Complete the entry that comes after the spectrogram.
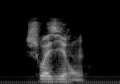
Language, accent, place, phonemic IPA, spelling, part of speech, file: French, France, Lyon, /ʃwa.zi.ʁɔ̃/, choisiront, verb, LL-Q150 (fra)-choisiront.wav
- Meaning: third-person plural future of choisir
